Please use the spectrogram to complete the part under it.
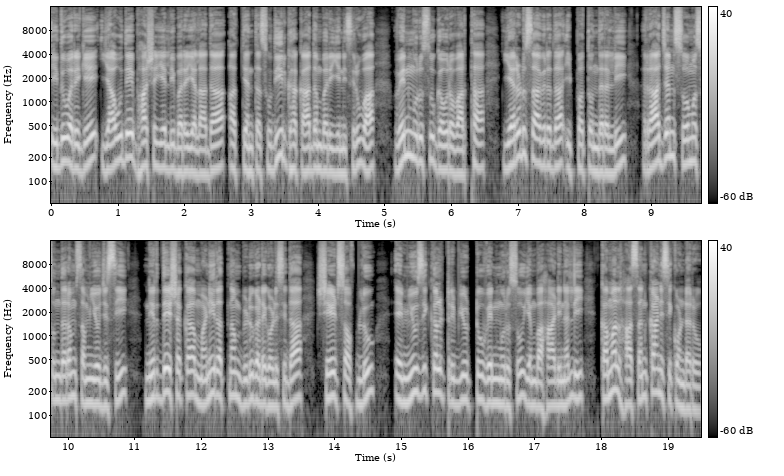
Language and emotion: Kannada, neutral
